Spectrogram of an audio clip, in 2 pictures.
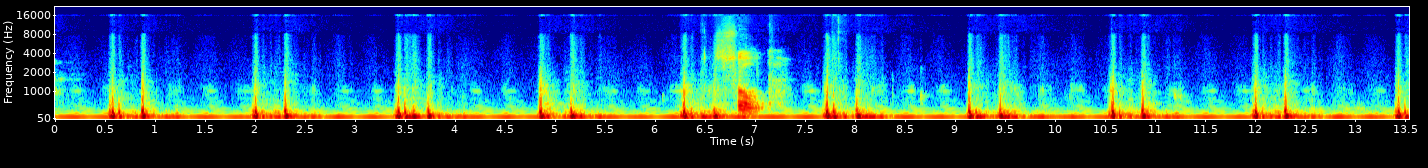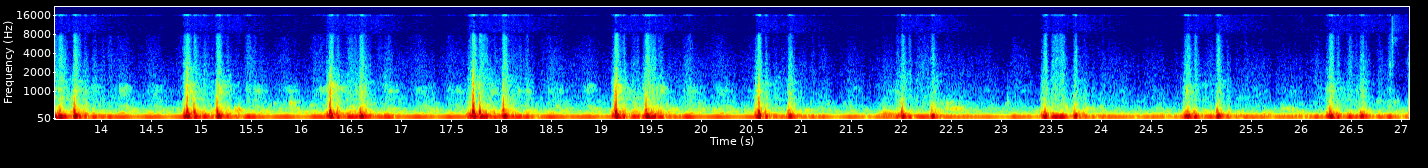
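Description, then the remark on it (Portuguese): A muffled heartbeat as heard inside the womb, steady rhythmic thumps about once a second over a continuous low whooshing hum, enveloping, with no voices. “Recordando os sons que te acompanharam no início da tua vida.”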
